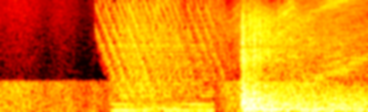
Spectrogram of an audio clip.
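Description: Game laser blasts zap and crackle loudly.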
